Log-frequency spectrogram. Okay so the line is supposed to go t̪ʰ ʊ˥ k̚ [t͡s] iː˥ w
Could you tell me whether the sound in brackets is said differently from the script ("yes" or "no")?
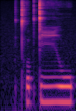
yes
